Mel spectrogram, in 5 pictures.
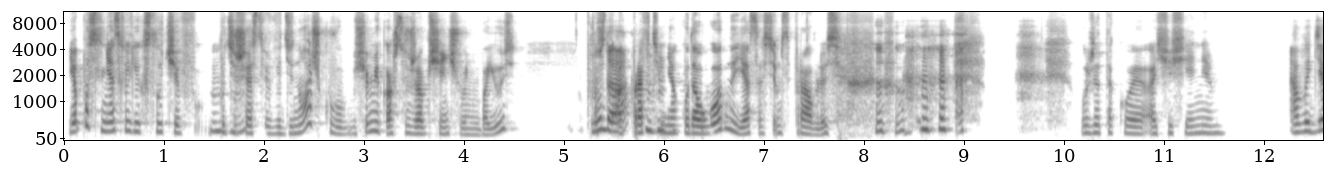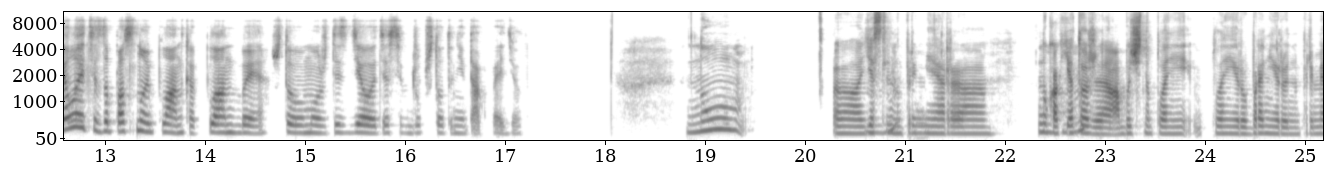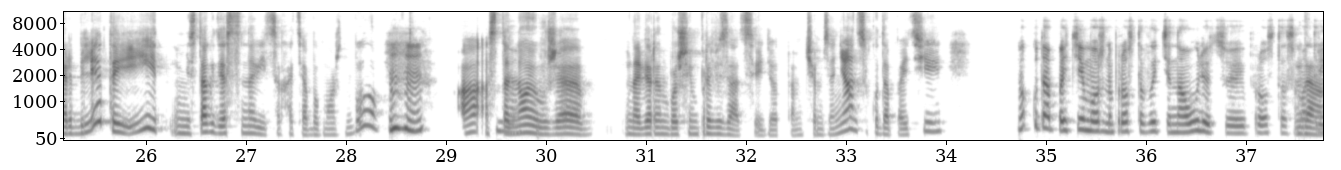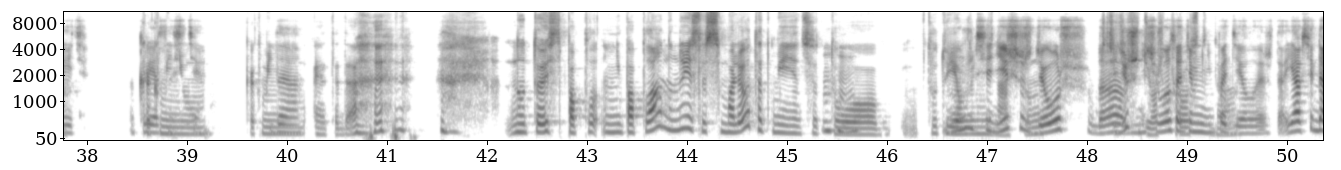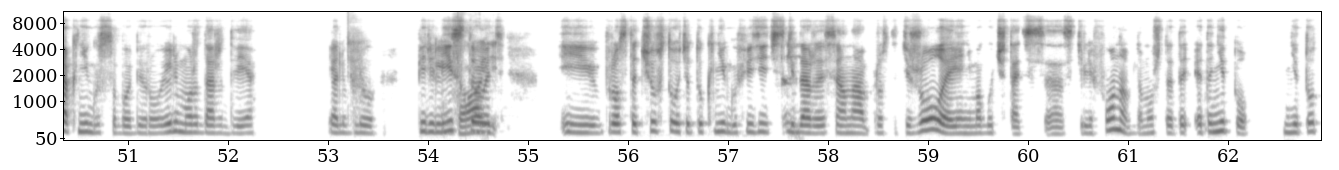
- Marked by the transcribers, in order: laugh; laugh; tapping; laugh; chuckle
- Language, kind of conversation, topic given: Russian, unstructured, Что вы обычно делаете, если в путешествии что-то идёт не по плану?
